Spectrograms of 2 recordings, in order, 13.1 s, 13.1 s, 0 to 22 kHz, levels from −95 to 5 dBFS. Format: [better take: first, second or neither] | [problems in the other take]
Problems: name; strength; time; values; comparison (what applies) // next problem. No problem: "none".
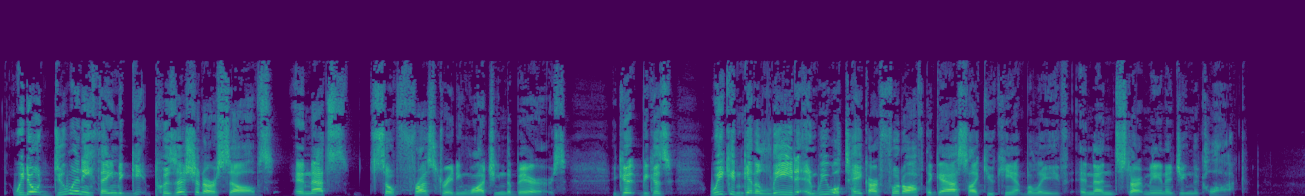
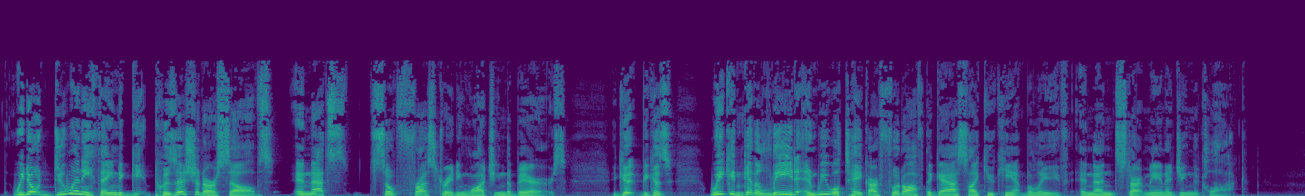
second | thin; very; fading below 750 Hz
